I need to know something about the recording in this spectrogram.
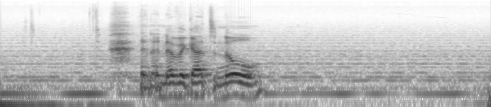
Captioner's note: crying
